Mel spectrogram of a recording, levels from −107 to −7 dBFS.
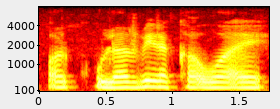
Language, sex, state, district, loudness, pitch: Hindi, female, Uttar Pradesh, Shamli, -15 LUFS, 190 Hz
